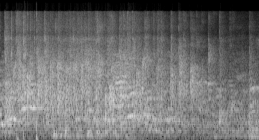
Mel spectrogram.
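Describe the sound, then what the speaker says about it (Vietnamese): A seventh-grade class of students applauds in a classroom, a dense, close burst of clapping that slowly thins, with voices mixed in. "Rồi vỗ tay lại nữa đi."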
